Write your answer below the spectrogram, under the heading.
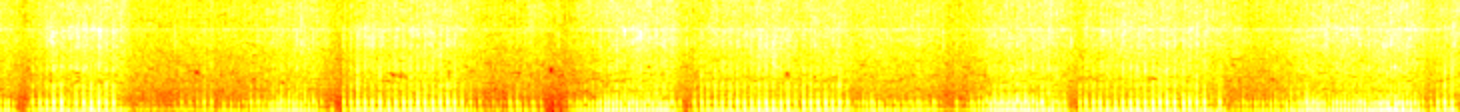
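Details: Pet cat Ruby cuddled up in bed with her owner one morning, purring loudly; a continuous low rumble pulses in long and short phases with each breath, sometimes breaking off for a moment before resuming.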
